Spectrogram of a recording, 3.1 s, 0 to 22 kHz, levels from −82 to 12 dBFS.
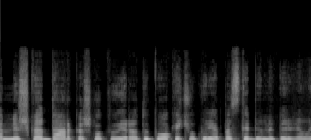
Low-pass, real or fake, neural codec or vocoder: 14.4 kHz; fake; codec, 44.1 kHz, 2.6 kbps, DAC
